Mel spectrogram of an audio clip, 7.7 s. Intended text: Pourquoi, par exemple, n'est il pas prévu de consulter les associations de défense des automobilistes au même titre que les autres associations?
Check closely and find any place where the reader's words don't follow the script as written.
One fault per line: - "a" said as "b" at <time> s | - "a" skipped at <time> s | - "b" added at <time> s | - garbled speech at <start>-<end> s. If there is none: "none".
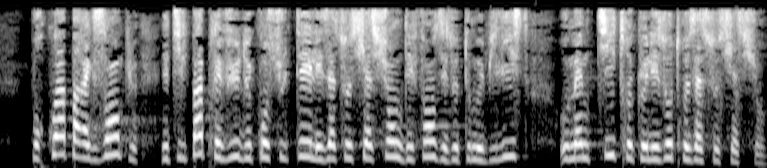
none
